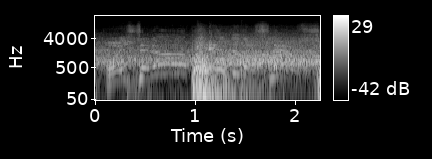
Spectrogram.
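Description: A body slams hard onto a wrestling ring mat with a heavy thud.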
